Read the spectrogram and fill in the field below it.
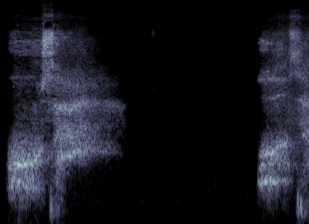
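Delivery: long unvoiced "woosah" breath; calming exhale. Real, not acted. Host settling himself after a rant, calming exhale. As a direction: let the tension out in a soft breath. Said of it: "calm down, [name]".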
